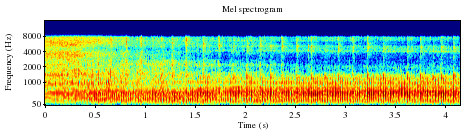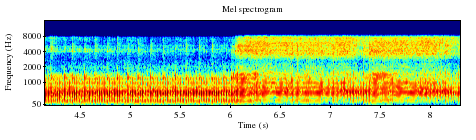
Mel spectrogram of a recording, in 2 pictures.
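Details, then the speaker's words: Echo CS-303T chainsaw that bogged on throttle, after turning the H carburetor screw out half a turn. Steady, high-pitched two-stroke buzz holding revs without bogging or stumbling, then settles; running cleanly, possibly slightly rich. "That turning it out that half a turn made all the difference in the world. This thing runs, idles, does fine now."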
